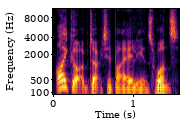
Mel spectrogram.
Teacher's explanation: you're actually emphasizing I or my there, which is basically a signal to everyone that you're going to tell a little story.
